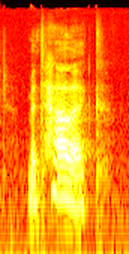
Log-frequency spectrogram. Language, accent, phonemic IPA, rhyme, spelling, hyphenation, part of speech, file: English, US, /məˈtæl.ɪk/, -ælɪk, metallic, me‧tal‧lic, adjective / noun, En-us-metallic.ogg
- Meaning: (adjective) 1. Of, relating to, or characteristic of metal 2. Made of or containing metal 3. Harsh, as if coming from two metals striking one another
